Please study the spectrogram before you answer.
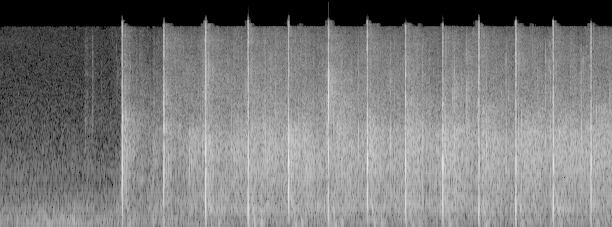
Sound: audience applauds

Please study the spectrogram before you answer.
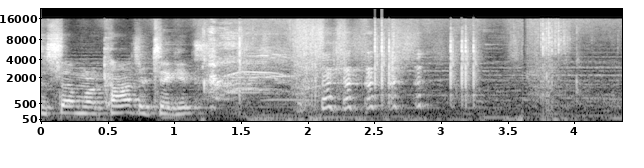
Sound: laughter

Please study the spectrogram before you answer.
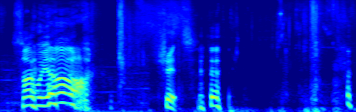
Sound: giggling

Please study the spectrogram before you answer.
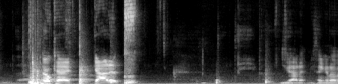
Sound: makes fart noise

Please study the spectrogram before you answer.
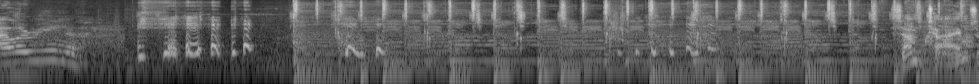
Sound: laughing

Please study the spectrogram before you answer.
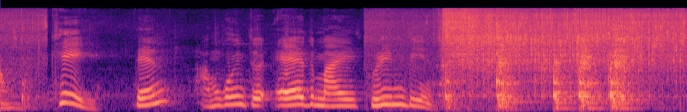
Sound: sizzling

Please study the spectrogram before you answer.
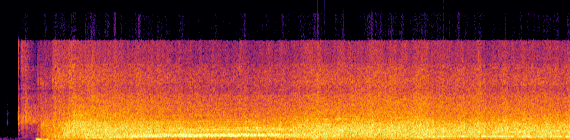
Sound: attendees applauding; attendees cheering

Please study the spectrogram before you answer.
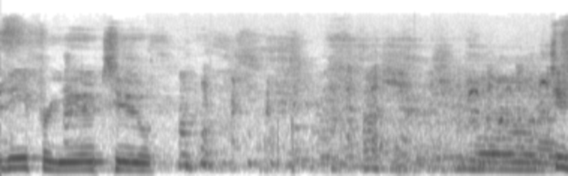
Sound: laughing

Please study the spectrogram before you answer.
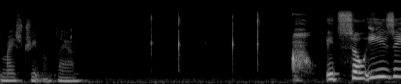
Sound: fingers snapping

